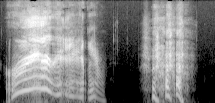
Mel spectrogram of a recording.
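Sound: cat meowing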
